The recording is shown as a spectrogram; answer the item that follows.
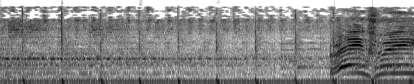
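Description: Music track: a deep sustained bass note under a steady kick-drum beat, about two and a half beats a second. A wavering, sliding melody line comes in near the end.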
